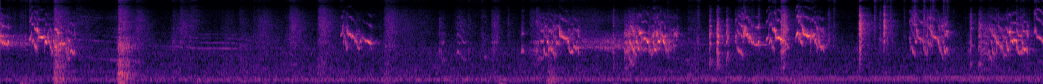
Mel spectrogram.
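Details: Pet budgerigar trying to talk: scattered short chirps and warbled notes come in bursts, quiet stretches between them, with a few sharp clicks and a low steady hum in the background.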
